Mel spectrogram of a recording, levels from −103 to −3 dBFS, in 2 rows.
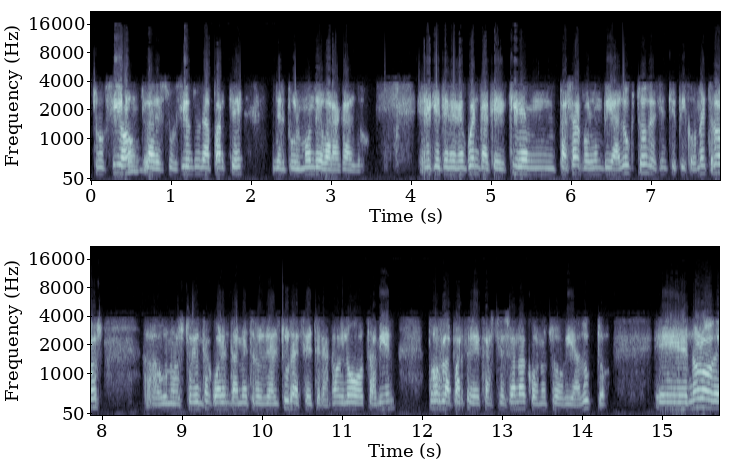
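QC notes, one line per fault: Nothing stood out on listening, so there is no fault to log.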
